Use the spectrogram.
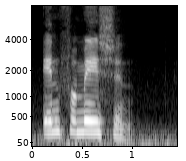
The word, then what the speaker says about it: information: will stress on stay if i have more number of syllables information first i will break it in for me shin so where do i stress i will stress on me information if i have the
